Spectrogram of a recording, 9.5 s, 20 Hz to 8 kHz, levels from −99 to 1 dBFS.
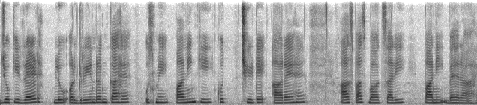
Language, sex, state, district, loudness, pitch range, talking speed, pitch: Hindi, female, Rajasthan, Jaipur, -21 LUFS, 210-235 Hz, 150 wpm, 225 Hz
